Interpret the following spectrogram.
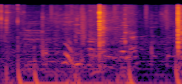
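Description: Music with a low, steady beat. About a second in there is one sharp crack: an ice tool striking frozen waterfall ice.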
